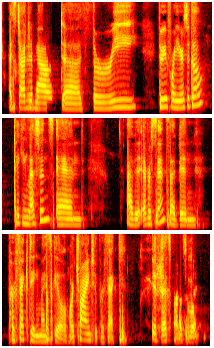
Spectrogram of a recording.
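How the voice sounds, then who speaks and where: In a West Coast American accent, the speech moves at a fairly slow pace with very even loudness and ordinary pitch variation. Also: woman, fairly low pitch for a woman. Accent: clear West Coast American. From Los Angeles, California. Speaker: English tutor. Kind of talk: interview.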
